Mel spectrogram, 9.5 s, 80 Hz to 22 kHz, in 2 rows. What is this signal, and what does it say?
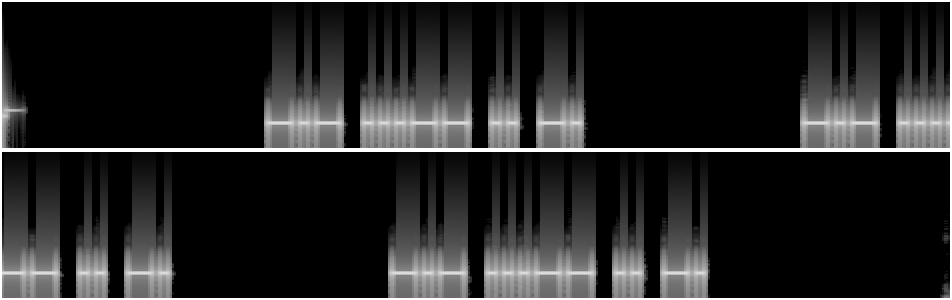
Morse code, heard as a keyed tone, about 30 wpm, 700 Hz. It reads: K3IN K3IN K3IN
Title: Easy Call Signs Repeated 3x - 30wpm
